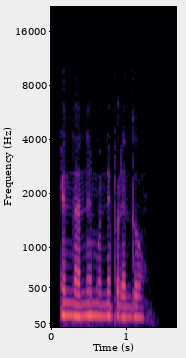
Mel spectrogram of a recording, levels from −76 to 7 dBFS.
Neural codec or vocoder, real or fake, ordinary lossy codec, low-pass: none; real; AAC, 64 kbps; 10.8 kHz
